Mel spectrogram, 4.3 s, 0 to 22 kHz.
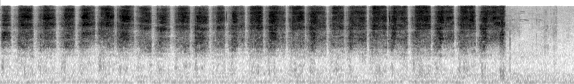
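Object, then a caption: Stainless steel pistol frame rubbed with a cloth. A disassembled 1911 pistol frame, small and solid stainless steel with wooden grips, is held in one hand over a black mat while the other hand rubs and wipes it with a folded paper towel or cloth patch. Quick, steady back-and-forth strokes make bright, hissing scrapes, about three per second. The rubbing stops near the end, leaving only a faint, quiet hiss.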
